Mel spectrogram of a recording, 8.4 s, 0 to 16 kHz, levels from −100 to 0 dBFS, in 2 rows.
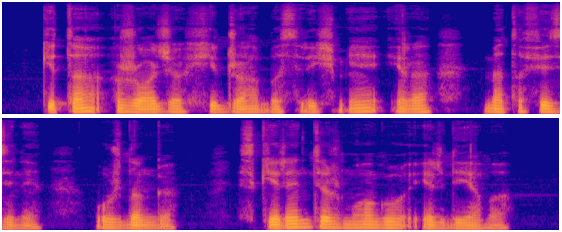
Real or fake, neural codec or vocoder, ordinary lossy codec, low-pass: real; none; Opus, 64 kbps; 14.4 kHz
